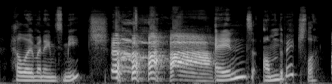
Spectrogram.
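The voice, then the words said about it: Put-on Australian accent. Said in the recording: “He's called the Australian Bachelor... So it's the Bachelor if he were Australian... these accents... You have a talent.”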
